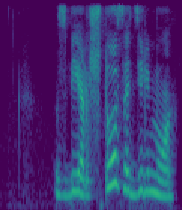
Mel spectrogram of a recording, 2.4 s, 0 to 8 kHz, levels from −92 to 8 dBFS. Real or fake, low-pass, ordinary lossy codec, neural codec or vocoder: real; 7.2 kHz; AAC, 48 kbps; none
